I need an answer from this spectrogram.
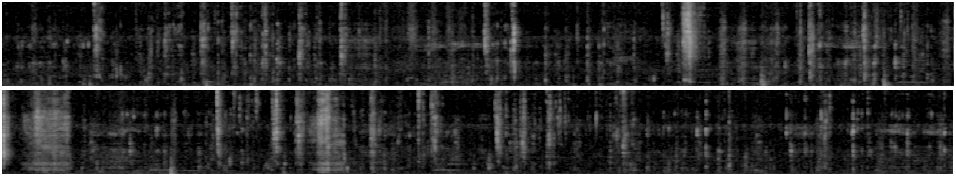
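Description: Faint close-up chewing and mouth sounds of a person eating rice and curry with her hand: scattered soft clicks and smacks, a few louder ones about ten, fifteen and nineteen seconds in.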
